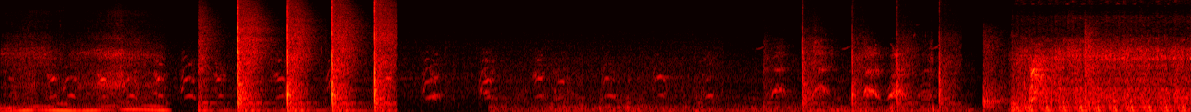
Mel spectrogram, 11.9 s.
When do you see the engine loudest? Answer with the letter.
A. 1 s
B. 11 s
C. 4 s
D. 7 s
B.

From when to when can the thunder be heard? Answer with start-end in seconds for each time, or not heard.
4.8-9.8.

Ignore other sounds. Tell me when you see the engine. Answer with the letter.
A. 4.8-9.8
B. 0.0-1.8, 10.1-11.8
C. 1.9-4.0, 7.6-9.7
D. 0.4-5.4
B.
